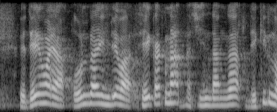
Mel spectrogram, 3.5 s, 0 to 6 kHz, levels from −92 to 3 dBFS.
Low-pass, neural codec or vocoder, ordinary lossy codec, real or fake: 5.4 kHz; vocoder, 22.05 kHz, 80 mel bands, HiFi-GAN; none; fake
